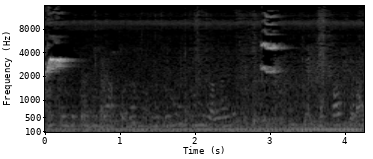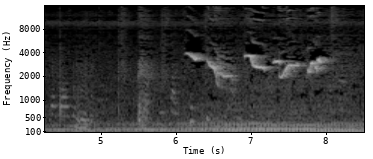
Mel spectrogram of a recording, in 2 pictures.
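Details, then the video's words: Oriental magpie-robin, loud song meant to provoke another bird into replying: faint scattered chips and ticks at first, then in the final seconds a lively string of whistled, downslurred phrases over a steady low hum. "Pancingan Kacer Gacor Ngeplong Bongkar Isian"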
